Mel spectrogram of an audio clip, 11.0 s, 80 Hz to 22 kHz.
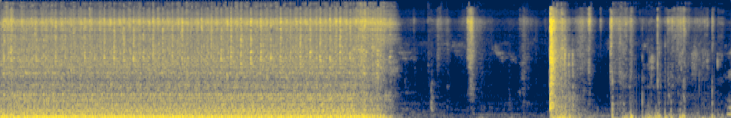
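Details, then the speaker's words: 1959 Plymouth Fury V8 after new fuel pump and upgraded oil filter seals fixed oil leak: steady, even idle with smooth low rumble and no knocks, ticks or misses; running healthy. "It runs It runs good. It sounds good. The motor doesn't make any weird noises it's not supposed to make."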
